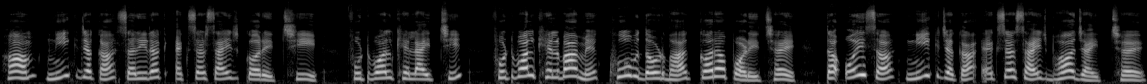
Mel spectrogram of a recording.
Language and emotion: Maithili, neutral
